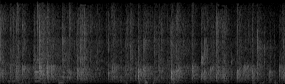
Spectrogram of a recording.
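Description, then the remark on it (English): A church audience breaks into steady applause, many hands clapping together in a dense, continuous patter that holds at an even, moderate level for a few seconds. “Tempted to do a round of applause.”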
